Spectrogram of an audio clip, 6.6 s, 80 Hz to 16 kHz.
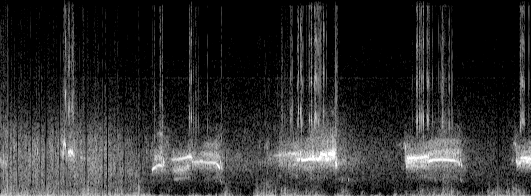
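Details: Common buzzards on their nest in Tiszalök, Hungary, 27 May 2022 near 12.23, with the mother bringing another chick for lunch. Piercing whistled calls, each about half a second long, repeat at irregular intervals over loud low wind noise.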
